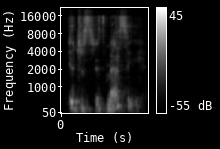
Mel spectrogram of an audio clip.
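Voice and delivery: usual speaking voice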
